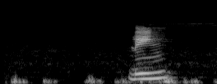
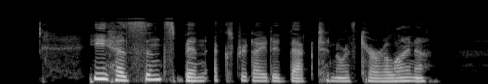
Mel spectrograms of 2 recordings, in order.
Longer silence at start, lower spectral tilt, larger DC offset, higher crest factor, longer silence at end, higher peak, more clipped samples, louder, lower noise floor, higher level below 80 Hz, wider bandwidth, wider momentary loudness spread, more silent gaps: second, 0.1 s vs 0.4 s; about the same, -6 dB/octave vs -6 dB/octave; neither; about the same, 22 dB vs 18 dB; second, 0.2 s vs 0.6 s; about the same, -4 dBFS vs -4 dBFS; neither; about the same, -21 LUFS vs -21 LUFS; about the same, -48 dBFS vs -45 dBFS; first, -52 dBFS vs -66 dBFS; second, 7.4 kHz vs 9.2 kHz; first, 25 LU vs 14 LU; neither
